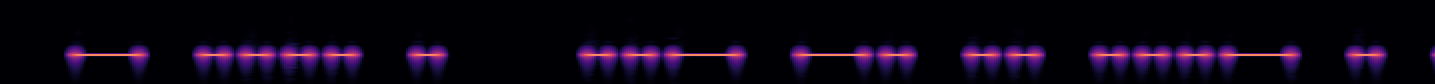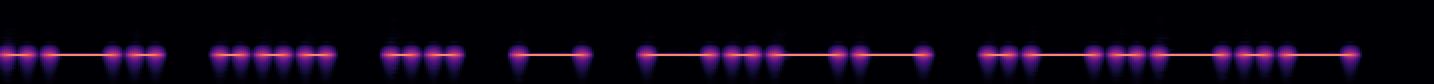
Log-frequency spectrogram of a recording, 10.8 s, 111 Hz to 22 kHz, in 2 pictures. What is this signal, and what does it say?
Morse code, heard as a keyed tone, about 15 wpm, 700 Hz. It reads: THE UNIVERSITY.
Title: Sentences from Top 1000 Words - Review Part 5 - 15wpm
